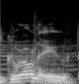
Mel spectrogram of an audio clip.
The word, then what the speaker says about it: Gronw: Now his name is Gronu, but it's spelled G R O N W.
